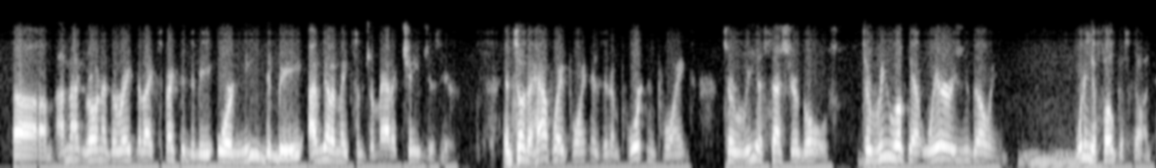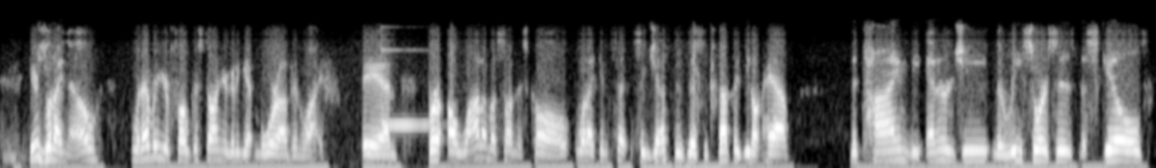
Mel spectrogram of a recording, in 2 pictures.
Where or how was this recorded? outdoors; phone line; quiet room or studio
phone line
